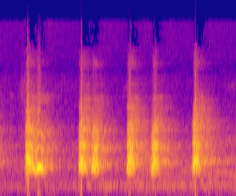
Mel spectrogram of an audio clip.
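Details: Boeing, a Siberian Husky (Ausky), barking at a deer in the backyard: sharp barks, several doubled, in quick bursts roughly once a second, with a low background hum.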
